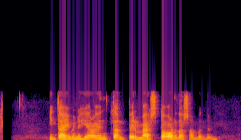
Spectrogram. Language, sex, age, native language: Icelandic, female, 14, Icelandic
